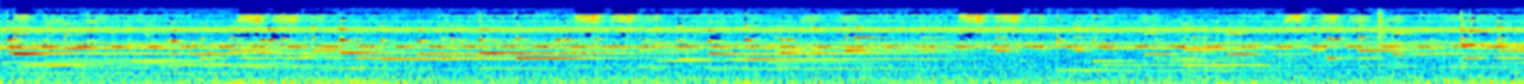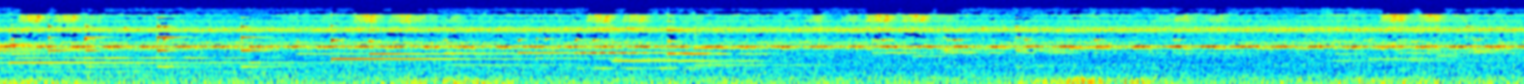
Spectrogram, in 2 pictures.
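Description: Hand-held bamboo tube chimes gently swung, their hanging clappers striking scattered, overlapping ringing notes at many pitches in no set rhythm. A steady high tone pulses softly underneath.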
